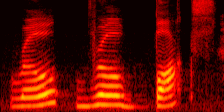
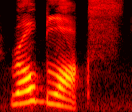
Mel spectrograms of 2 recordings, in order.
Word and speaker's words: Roblox: Robux? Roblox. Yes. Okay, Roblox. Did I pronounce it right?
